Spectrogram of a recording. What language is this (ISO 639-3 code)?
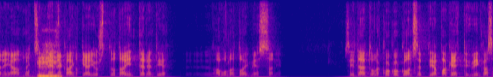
fin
